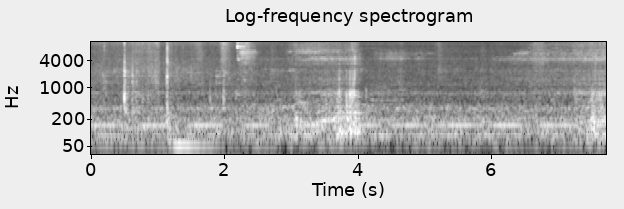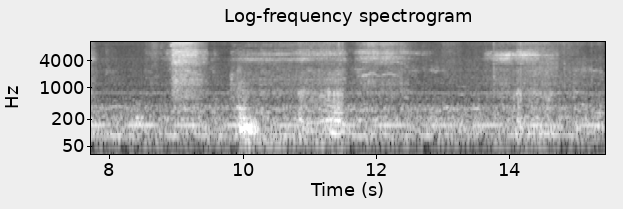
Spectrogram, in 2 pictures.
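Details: Meatloaf, a sleeping dog, snores during a morning nap: slow, uneven rasping breaths repeating every few seconds over a low rumble, with a sharp tap early on.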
